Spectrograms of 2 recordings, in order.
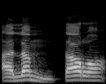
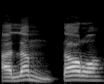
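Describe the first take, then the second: Both takes have the same delivery.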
